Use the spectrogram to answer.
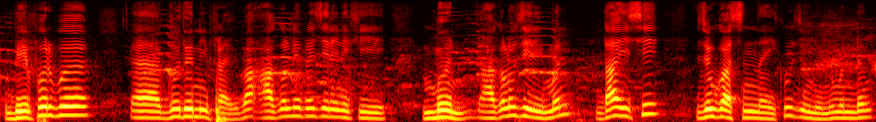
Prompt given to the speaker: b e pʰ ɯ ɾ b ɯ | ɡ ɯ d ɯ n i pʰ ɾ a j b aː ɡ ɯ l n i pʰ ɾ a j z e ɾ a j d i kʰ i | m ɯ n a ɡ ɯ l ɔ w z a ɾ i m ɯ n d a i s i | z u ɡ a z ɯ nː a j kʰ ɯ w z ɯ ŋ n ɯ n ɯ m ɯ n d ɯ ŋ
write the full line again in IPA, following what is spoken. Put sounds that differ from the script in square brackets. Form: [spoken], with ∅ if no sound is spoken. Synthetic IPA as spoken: b e pʰ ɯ ɾ b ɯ | ɡ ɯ d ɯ n i pʰ ɾ a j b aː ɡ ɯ l n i pʰ ɾ a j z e ɾ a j [n] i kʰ i | m ɯ n a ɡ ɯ l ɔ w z [e] ɾ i m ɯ n d a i s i | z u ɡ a [s] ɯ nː a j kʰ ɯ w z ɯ ŋ n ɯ n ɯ m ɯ n d ɯ ŋ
